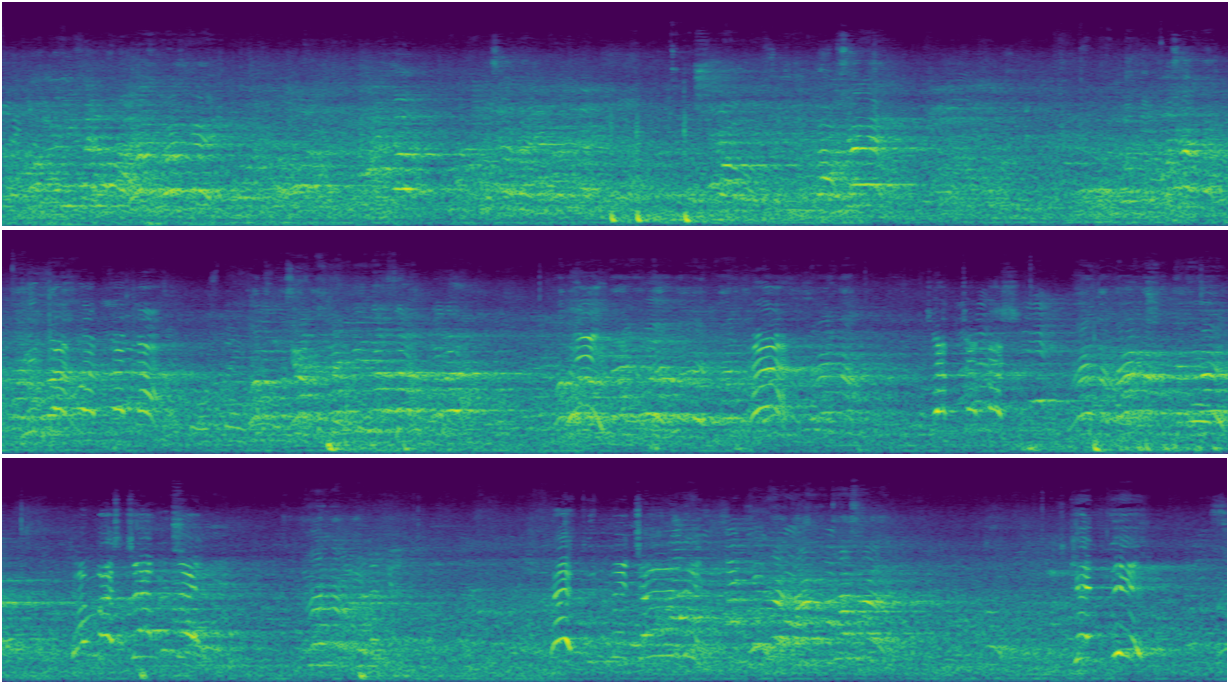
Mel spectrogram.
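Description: Wrestlers' feet thud and shuffle on a mat.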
